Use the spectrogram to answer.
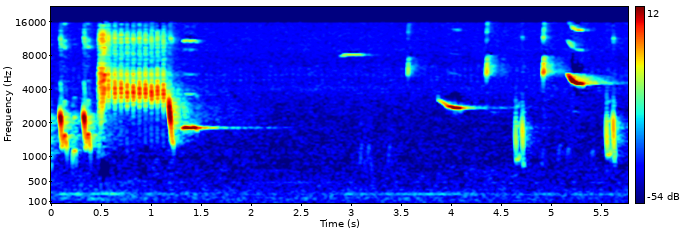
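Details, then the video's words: Common nightingale in the forest: a short burst of sharp notes, a dense buzzing trill, a long flat whistle, then a pause followed by separate high piping and sliding notes. "пение СОЛОВЬЯ в лесу"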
